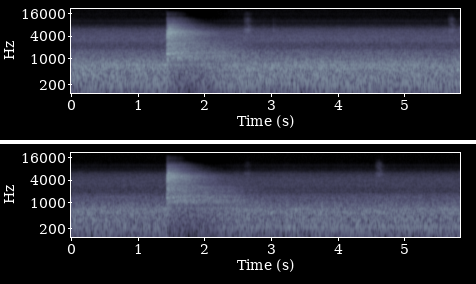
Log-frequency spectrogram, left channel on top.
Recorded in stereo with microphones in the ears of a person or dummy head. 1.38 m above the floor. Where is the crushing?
10° right (ahead or behind), 2 m.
